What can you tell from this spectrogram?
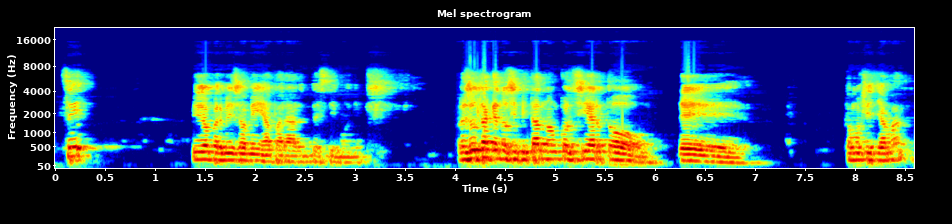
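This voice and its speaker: A man's voice: on the high side, animated, normal speed, pauses often. A man preaching as a pastor, telling a personal testimony with passion and often calling out to his listeners. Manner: impassioned, repeats phrases and keeps calling out to his listeners. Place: church. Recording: roomy, distant and dull church recording.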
